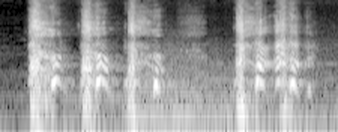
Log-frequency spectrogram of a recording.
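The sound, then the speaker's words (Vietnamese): Dry, hacking coughs from a man gripping a table edge and coughing up blood: five harsh bursts, three close together, a brief gap, then two more. “Kiều Vĩ Minh đầu tiên là cười to, nhưng sau đó đột nhiên ho khan, bám lấy cạnh bàn, vừa ho vừa thổ huyết.”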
